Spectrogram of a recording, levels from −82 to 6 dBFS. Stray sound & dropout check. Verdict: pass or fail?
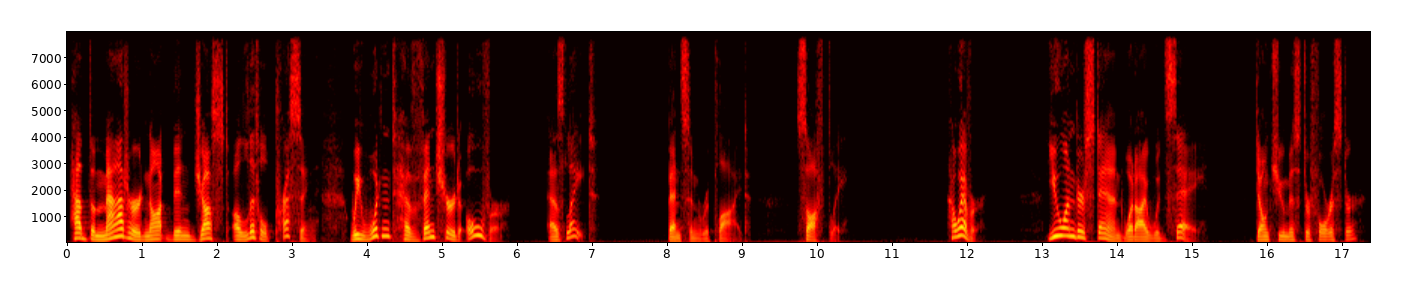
pass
